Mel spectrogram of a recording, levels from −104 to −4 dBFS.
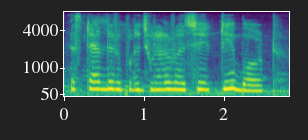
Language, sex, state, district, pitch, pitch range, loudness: Bengali, female, West Bengal, Cooch Behar, 240 Hz, 230-255 Hz, -12 LUFS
